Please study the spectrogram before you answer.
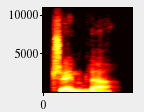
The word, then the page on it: trembler: Indian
